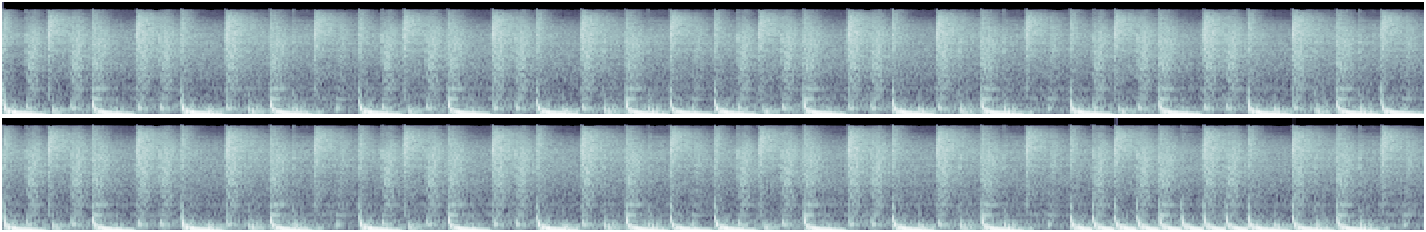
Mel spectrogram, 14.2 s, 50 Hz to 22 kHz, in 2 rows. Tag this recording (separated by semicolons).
90s; Amen; Bass; Break; Breakbeat; Breaks; Dance; Drum; Drums; Early; House; Jungle; loop; n; Old; Rave; School; Techno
